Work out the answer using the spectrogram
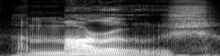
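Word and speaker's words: mouros: she says it is maruj which sounds a lot more like mauritania doesn't it so anyway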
